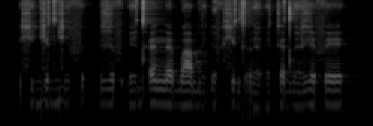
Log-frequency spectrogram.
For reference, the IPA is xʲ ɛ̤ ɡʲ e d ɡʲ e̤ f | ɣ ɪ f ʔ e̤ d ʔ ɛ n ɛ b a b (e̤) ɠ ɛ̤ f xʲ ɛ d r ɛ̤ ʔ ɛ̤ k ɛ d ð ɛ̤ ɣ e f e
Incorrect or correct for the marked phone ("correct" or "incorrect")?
correct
